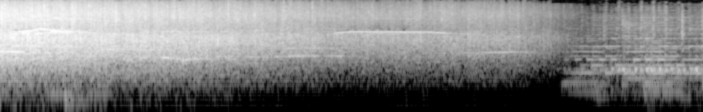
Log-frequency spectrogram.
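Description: Loud applause from an audience, a dense wash of clapping that gradually thins and fades over several seconds, followed by a brief stretch of soft voices.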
